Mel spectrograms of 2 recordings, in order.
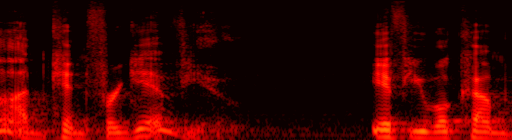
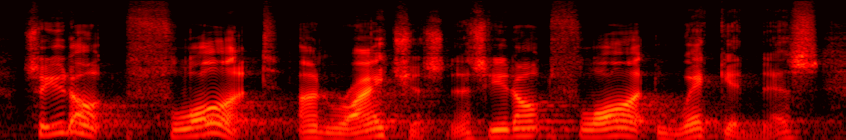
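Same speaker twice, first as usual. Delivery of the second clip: normal talking voice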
